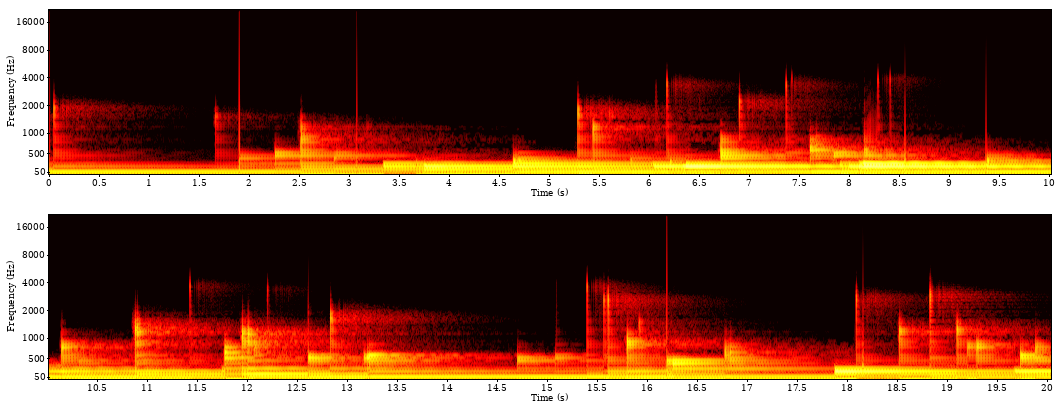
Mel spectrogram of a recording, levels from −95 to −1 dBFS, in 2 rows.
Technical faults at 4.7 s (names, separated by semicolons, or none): none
